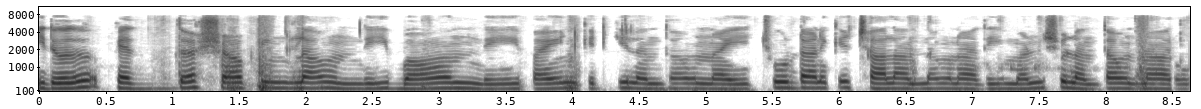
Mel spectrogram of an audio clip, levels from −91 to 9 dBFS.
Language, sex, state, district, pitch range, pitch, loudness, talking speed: Telugu, female, Andhra Pradesh, Chittoor, 185-210 Hz, 195 Hz, -17 LUFS, 125 wpm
